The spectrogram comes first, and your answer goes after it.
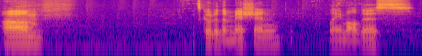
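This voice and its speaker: A man's voice: mid-range voice, slow pace, fairly bright tone, smooth. A man hosting a gaming video, commenting casually and reading dialogue aloud. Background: faint game music.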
